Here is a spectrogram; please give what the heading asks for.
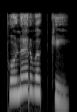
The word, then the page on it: ಪೊಣರ್ವಕ್ಕಿ: Kannada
